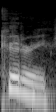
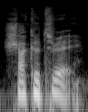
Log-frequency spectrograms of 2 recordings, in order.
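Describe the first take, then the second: First: It is said with an English-speaking accent. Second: It is said with a French accent.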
